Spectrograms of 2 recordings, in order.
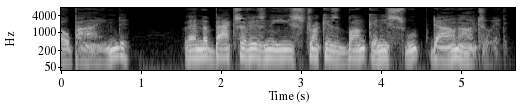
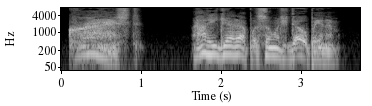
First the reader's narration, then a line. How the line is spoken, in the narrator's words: Dean whispered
